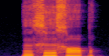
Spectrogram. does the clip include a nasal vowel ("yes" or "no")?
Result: yes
